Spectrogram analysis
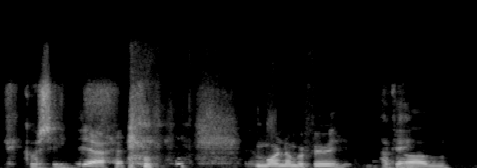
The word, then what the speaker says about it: Cauchy: names, but Cauchy, I think he's Swiss. I'm Cauchy. not sure. Yeah, You have to somewhere say in Europe. say it the French way. Cauchy.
